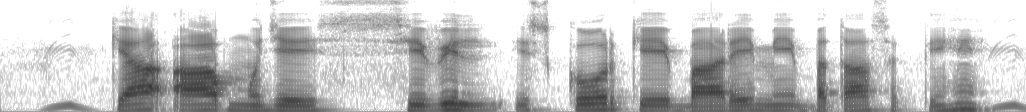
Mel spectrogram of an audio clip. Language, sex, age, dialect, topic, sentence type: Hindi, male, 18-24, Garhwali, banking, statement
